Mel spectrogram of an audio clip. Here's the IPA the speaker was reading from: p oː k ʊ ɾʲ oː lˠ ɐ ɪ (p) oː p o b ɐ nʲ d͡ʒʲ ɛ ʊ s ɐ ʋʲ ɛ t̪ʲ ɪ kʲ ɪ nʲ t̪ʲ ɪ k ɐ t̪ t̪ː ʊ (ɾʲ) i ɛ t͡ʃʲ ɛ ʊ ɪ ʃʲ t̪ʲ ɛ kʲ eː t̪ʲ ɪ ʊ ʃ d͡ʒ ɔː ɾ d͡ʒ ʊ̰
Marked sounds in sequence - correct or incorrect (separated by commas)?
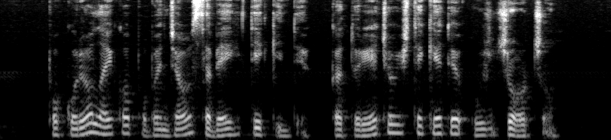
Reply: incorrect, correct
